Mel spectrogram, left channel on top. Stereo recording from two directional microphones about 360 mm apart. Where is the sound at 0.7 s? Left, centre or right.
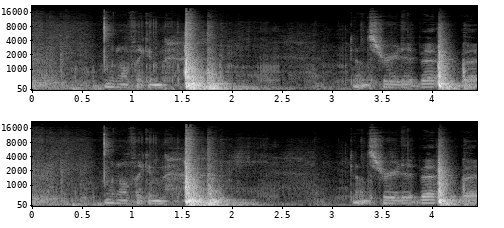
Centre.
